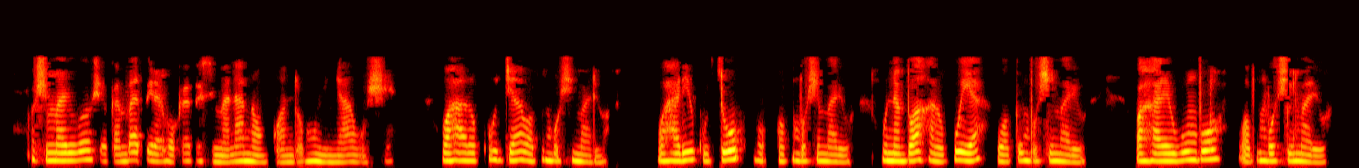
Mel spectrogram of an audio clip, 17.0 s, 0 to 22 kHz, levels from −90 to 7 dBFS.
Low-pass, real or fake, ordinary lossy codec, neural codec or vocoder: 5.4 kHz; fake; MP3, 24 kbps; autoencoder, 48 kHz, 32 numbers a frame, DAC-VAE, trained on Japanese speech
